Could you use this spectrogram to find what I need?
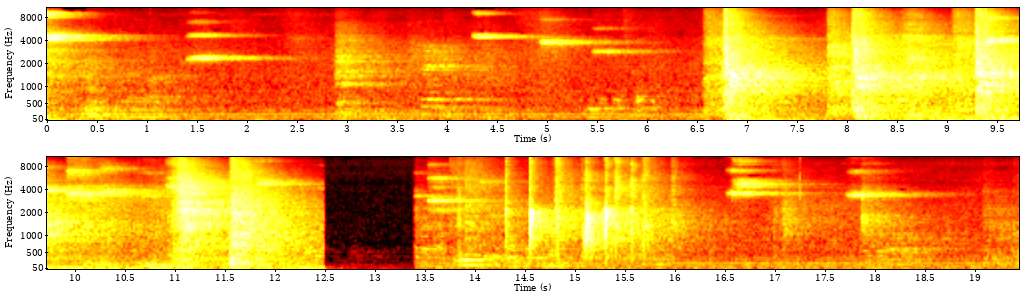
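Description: Rubber shoes squeak sharply on a wooden floor.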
